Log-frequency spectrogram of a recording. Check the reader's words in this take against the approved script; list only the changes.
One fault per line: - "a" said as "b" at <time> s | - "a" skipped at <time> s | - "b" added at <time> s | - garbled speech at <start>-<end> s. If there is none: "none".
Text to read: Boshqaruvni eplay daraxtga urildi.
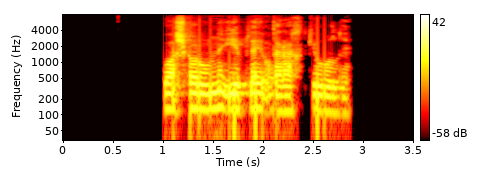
none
